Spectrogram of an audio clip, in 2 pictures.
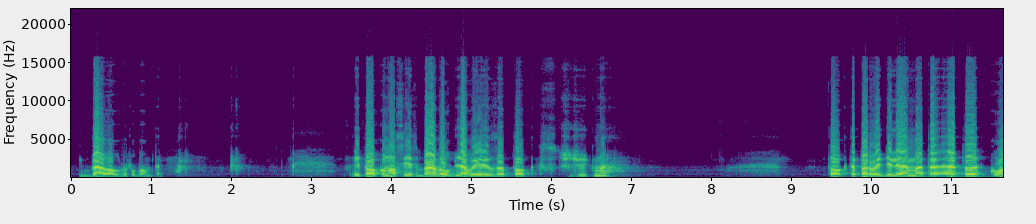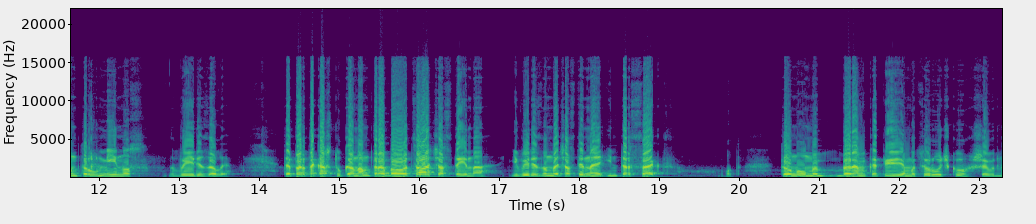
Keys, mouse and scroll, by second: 0.3 middle click, 1.3 Tab, 2.0 z, 2.5 middle click, 4.0-4.6 scroll down 3, 4.8 shift+middle click, 5.5 click, 6.7 g, 8.3 click, 9.8 click, 10.5 shift+click, 10.6 shift+click, 11.9 ctrl+KP_Subtract, 18.4 click, 20.1 click.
